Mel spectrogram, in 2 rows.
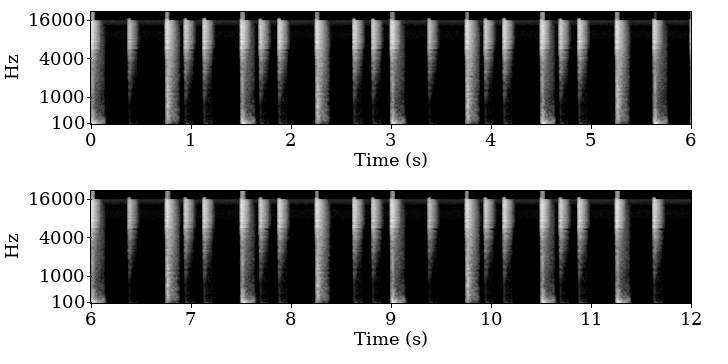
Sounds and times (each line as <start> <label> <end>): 0.8 kick hat snare 3.2
3.8 kick hat snare 6.2
6.8 kick hat snare 9.2
9.8 kick hat snare 11.8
